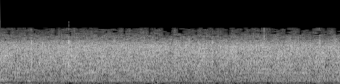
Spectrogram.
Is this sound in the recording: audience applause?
yes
